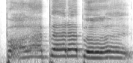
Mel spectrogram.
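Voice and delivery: high, loud mock chatter, drawn out slowly; imitating his own booming phone voice; loud phone babble. Co-host mocks how loudly he talks on the phone. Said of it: "I'm like".

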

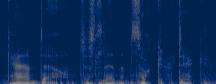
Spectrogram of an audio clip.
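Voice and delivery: low and soft, dropping to a whisper; quietly calm him down as the woman; hushed soothing. Acted. Woman hushes the alarmed visitor.

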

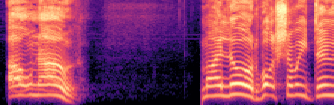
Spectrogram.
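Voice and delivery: a panicked plea to his master; alarmed servant. Acted. Servant seeing the surrounding army, alarmed cry.

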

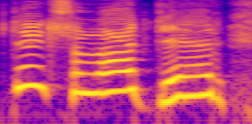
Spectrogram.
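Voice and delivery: put-on loud, very high child voice; mock kid voice. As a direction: play a sarcastic little kid, way up high. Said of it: "it's his kid that he's seeing".

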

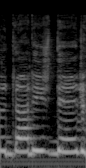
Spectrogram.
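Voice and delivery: high, whimpering mock sob; mock whiny crying. Mocking a crybaby king whining about his dead dad. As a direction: whine it like a crybaby.

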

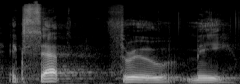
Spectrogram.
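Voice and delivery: low, deep and resonant. Real, not acted. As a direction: drop the voice deep. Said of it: "I can say things in a deeper voice".

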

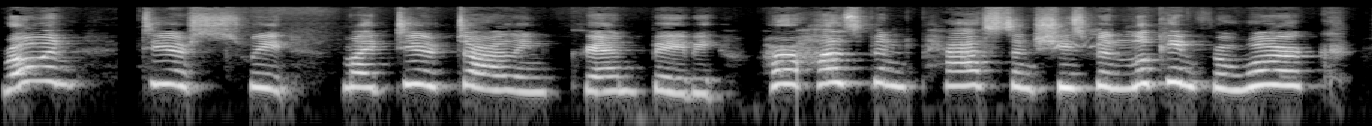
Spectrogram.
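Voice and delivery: put-on high, squeaky old gnome woman; tiny granny voice; little old grandma voice.

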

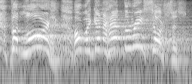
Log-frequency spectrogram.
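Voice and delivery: high, loud, anxious plea; pleading church. Acted. Church crying out to God about where to go, high and loud. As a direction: cry it out up to heaven, worried.

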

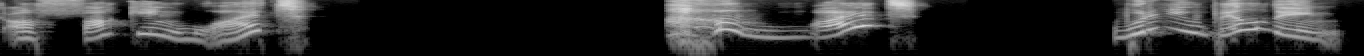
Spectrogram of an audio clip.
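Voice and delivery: high, stretched-out disbelief; mock-baffled, voice shooting up on the question; incredulous retort. Daughter asked by dad about a wood store, incredulous.

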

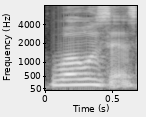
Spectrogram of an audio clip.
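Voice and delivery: "Woses" with a W sound in place of R; W instead of R in "Woses"; says w for r. Retold or imitated. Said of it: "I couldn't say my R's".

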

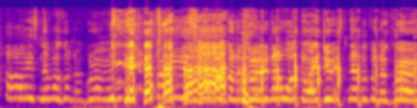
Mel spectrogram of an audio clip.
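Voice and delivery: mock child panicking to mummy; sister in a fit. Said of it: "My sister had a fit, started crying".

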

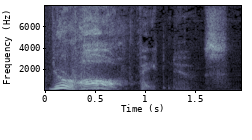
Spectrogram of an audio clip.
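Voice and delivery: slow, weighty verdict from God; a hint of God pronouncing judgment, very slow; voicing God. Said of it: "'Cause God said".

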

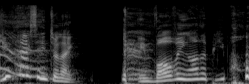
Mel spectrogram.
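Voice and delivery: pry like a nosy lady; high mock-curious stranger. Mall lady's nosy question.

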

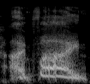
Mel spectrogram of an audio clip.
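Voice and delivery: high, cracking voice. Retold or imitated. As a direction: voice breaks on the words. Voice cracks telling wife he's fine.

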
